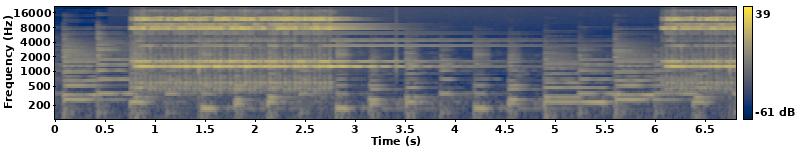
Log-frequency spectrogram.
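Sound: telephone ringing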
